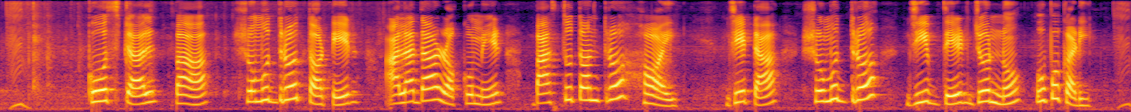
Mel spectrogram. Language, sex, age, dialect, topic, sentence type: Bengali, female, 25-30, Standard Colloquial, agriculture, statement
